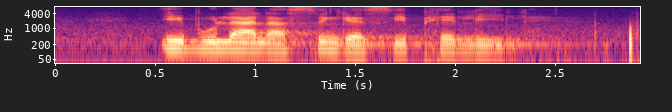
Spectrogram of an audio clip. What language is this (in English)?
Xhosa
